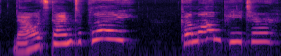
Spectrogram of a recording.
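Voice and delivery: put-on high, excited children's call; shouting. A narrator's reading. Boys gathered round Peter, shouting to play.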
